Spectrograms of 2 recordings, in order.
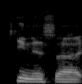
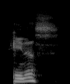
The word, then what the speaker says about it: heinous: Some people uh try to see the best in others when they're actually like heis evil villains. Heinus. That's the way to pronounce that word, right? It is indeed heinous.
